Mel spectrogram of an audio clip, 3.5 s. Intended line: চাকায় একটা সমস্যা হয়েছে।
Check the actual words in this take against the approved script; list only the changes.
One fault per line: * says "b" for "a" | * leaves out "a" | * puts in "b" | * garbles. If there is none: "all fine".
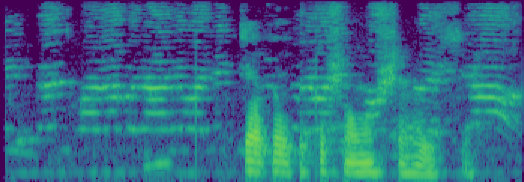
all fine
